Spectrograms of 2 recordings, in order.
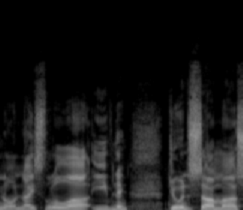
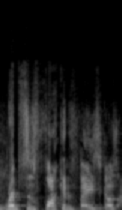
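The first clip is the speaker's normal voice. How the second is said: ordinary talk, nothing marked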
